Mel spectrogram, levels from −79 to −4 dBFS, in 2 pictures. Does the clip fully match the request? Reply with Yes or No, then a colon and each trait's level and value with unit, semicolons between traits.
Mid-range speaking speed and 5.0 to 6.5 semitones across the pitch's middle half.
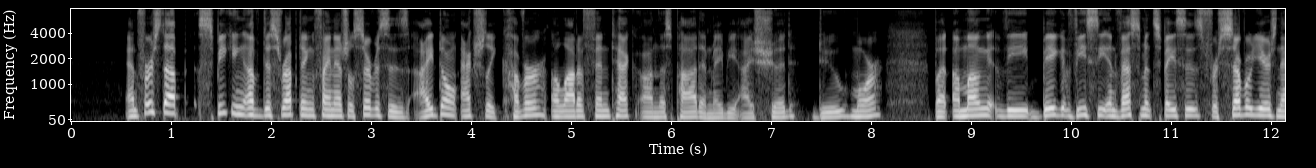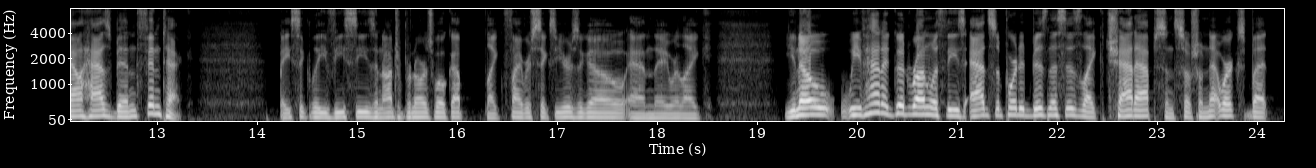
Yes: average, 185 wpm; wide, 5.6 semitones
